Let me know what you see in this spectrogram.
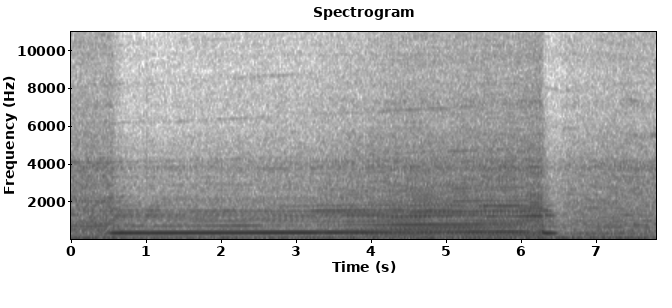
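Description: Porsche 991.2 GT3 RS's naturally aspirated flat-six at high revs under full throttle, heard from inside the cabin, its pitch climbing slowly through a long gear. About six seconds in the pitch drops sharply with a gearshift and the engine pulls on at lower revs.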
